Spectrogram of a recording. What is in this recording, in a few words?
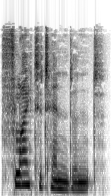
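"flight attendant", British English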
